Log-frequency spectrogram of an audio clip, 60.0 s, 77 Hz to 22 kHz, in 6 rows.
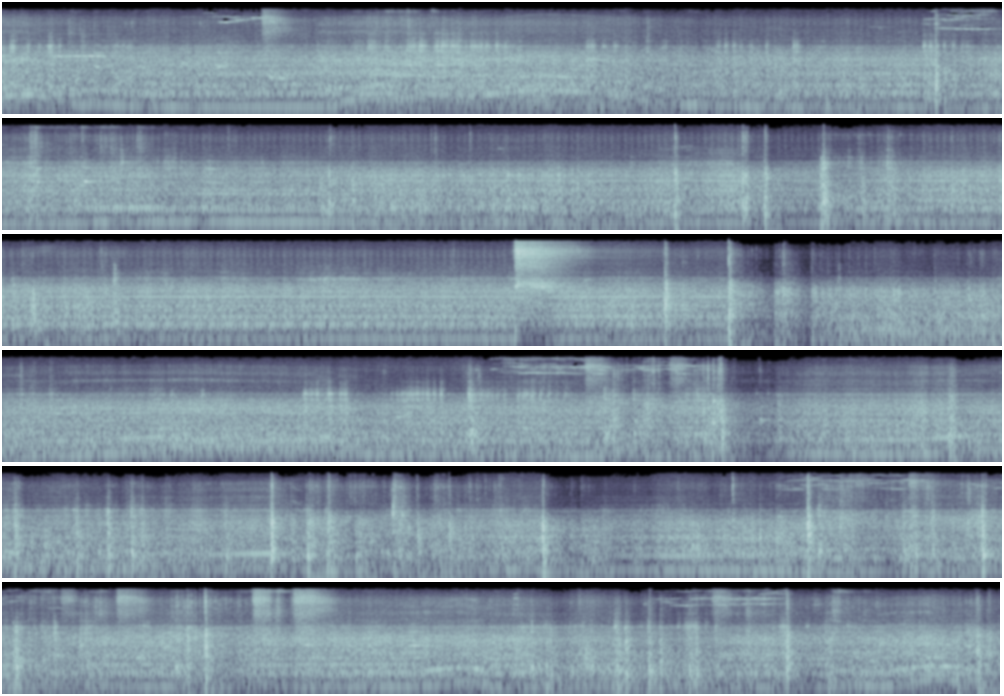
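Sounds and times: diesel engine revving: 0:00.0 - 0:27.4, 0:28.5 - 0:59.9
short air hisses: 0:25.1 - 0:25.8.

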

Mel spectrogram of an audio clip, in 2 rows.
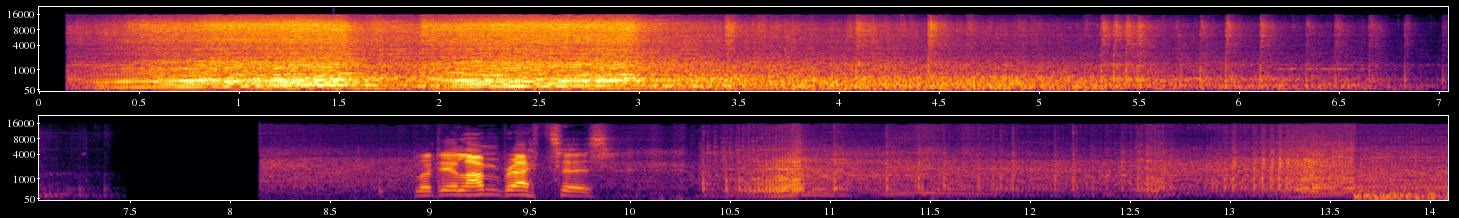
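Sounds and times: scooter engine revving: 0:00.2 - 0:07.2, 0:10.2 - 0:14.0
engine popping: 0:01.2 - 0:07.3, 0:10.3 - 0:14.0.

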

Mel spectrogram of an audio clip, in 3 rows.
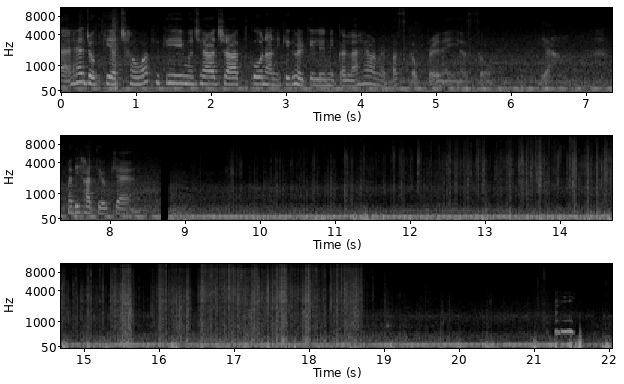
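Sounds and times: low hum: 0:00.0 - 0:22.0
plastic bag crinkling: 0:09.1 - 0:18.9.

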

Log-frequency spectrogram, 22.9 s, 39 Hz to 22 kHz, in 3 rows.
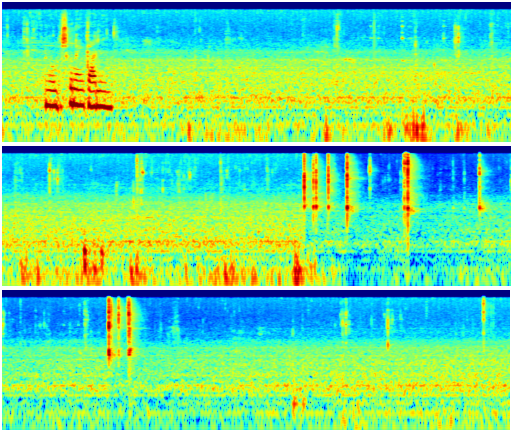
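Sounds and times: mouth chewing: 0:04.9 - 0:11.8
lobster shell cracking: 0:11.6 - 0:15.5, 0:16.4 - 0:17.4.

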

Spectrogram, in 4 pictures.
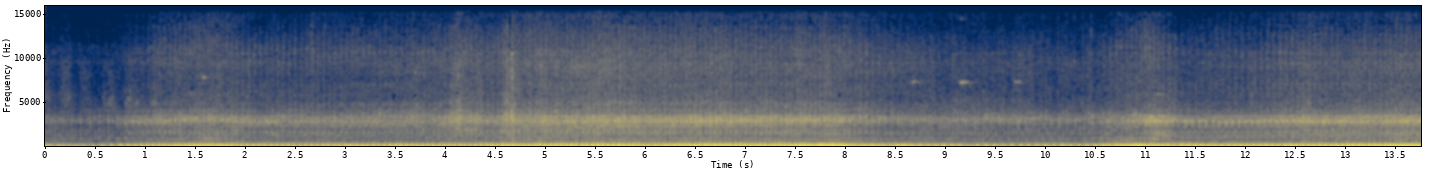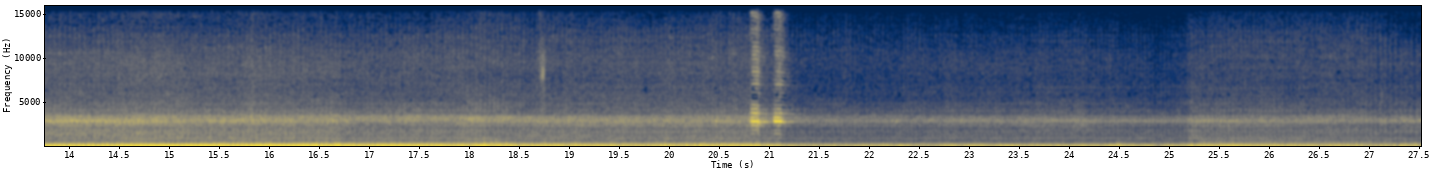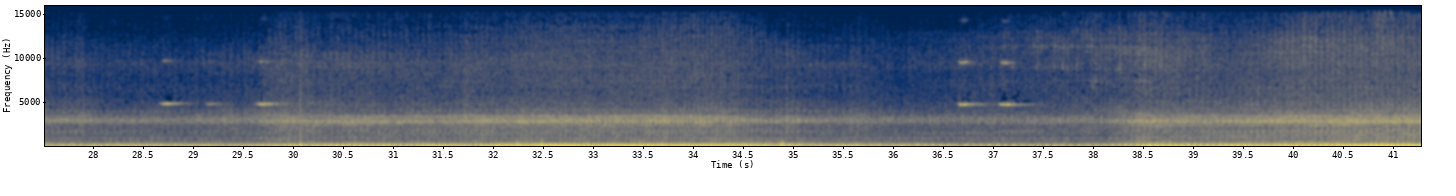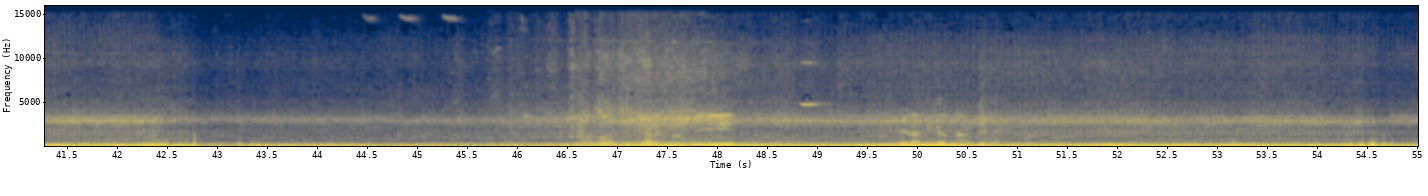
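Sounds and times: small motorcycle engine running: 0:46.5 - 0:55.0.

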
